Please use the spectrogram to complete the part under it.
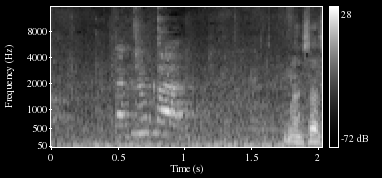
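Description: A metal gate latch clinks and rattles.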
